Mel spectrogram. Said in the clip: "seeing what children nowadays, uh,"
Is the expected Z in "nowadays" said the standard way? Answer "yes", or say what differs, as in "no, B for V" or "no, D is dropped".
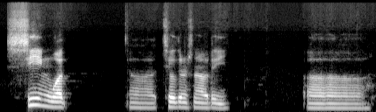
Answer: no, Z is dropped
